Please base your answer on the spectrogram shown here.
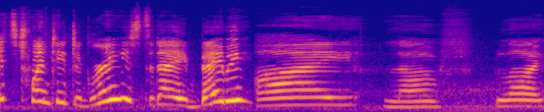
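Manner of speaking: put-on, loud American accent with stretched, drawn-out I. Enjoying the warm sun on the skin: American-sounding accent. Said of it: "that sounded so American".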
